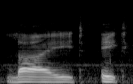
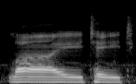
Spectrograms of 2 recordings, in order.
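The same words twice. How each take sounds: First: A glottal stop separates light from eight. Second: The T runs smoothly into eight without a break. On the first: The speaker calls it right. "I would like a glottal, glottal stop on eight" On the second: The speaker calls it wrong. "I don't want light eight"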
